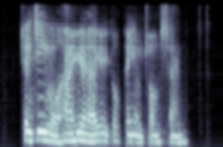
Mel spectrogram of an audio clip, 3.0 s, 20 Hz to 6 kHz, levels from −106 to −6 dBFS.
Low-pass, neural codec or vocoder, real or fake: 5.4 kHz; codec, 16 kHz, 1 kbps, FreqCodec, smaller model; fake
